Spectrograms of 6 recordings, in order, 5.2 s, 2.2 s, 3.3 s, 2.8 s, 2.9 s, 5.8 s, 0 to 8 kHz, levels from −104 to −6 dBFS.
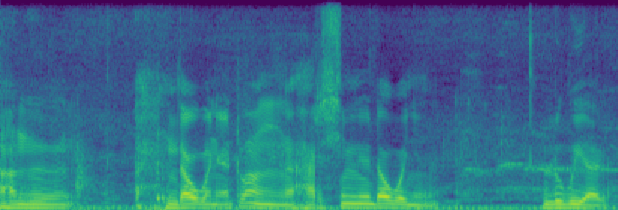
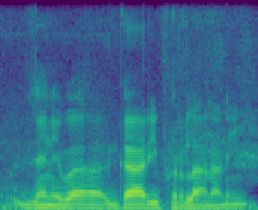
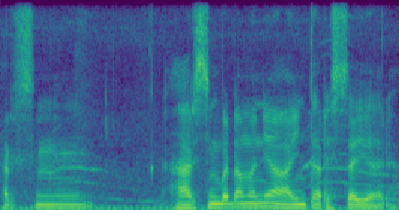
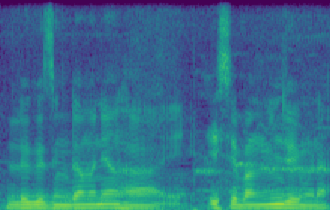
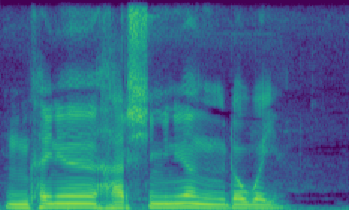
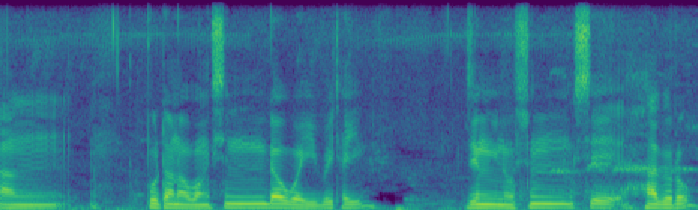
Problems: none marked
